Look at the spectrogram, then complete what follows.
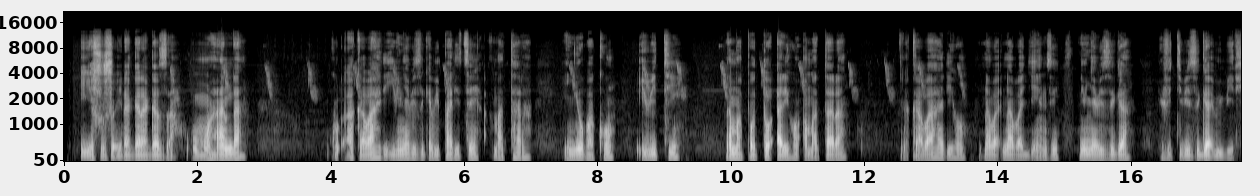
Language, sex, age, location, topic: Kinyarwanda, male, 18-24, Kigali, finance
